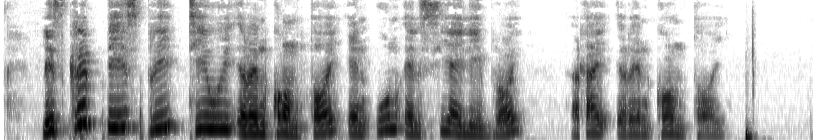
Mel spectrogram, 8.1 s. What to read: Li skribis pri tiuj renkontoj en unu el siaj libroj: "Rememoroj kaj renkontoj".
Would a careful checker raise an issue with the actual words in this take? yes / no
yes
